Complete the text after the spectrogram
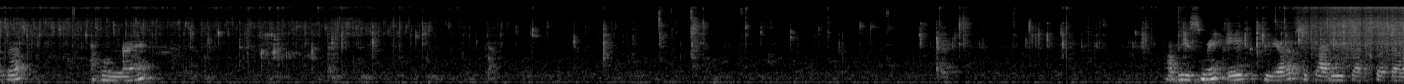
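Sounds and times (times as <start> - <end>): seeds frying in oil: 0.0 - 14.0.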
